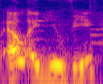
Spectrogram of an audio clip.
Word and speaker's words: Lauv: His name is Lauv, L-A-U-V, and yes, that's how you pronounce it. I watched an interview and he's like, hey, my name is Lauv. And I was like, okay, it's not love, it's Lauv.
